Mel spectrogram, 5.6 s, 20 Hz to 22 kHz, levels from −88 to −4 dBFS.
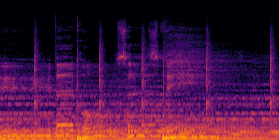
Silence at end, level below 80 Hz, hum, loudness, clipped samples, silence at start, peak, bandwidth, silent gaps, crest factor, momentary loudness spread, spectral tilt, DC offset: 0 s; -34 dBFS; none; -30 LUFS; under 0.1%; 0 s; -12 dBFS; 11.5 kHz; none; 16 dB; 8 LU; -8 dB/octave; under 0.1%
